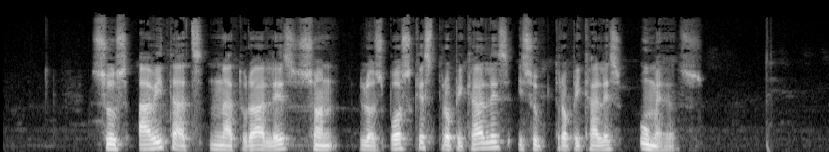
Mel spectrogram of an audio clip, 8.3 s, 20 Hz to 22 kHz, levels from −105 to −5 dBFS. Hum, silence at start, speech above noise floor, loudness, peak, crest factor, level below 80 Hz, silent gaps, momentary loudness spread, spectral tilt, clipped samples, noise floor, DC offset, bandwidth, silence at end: none; 0.95 s; 53 dB; -20 LUFS; -2 dBFS; 18 dB; -60 dBFS; none; 8 LU; -5 dB/octave; under 0.1%; -73 dBFS; under 0.1%; 14 kHz; 1.3 s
